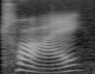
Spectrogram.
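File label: "chuai", Mandarin Chinese, third tone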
